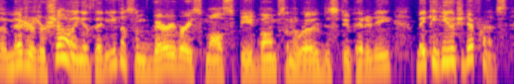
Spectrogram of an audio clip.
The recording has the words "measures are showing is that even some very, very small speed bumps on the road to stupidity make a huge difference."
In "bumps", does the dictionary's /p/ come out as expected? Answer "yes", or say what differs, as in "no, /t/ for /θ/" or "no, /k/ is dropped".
yes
